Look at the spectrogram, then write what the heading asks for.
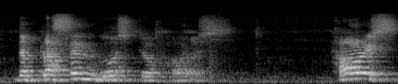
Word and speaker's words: Horace: Horace, that is the pronunciation, but some people pronounce it as a Horace. Horace, this is the pronunciation, Horace. You can look up the dictionary and see. But some people pronounce it as Horace.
